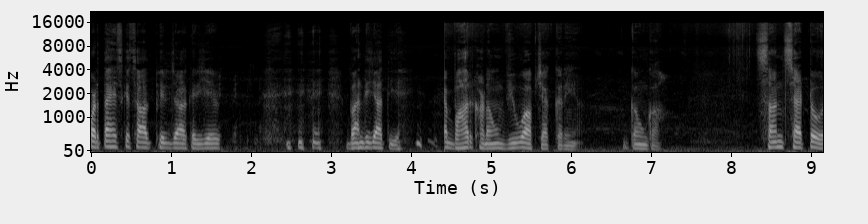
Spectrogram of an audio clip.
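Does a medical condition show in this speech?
No.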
